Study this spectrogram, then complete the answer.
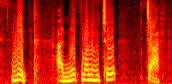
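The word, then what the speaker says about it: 넷: কাকার দিলাম নিচে আছে সিউট সিউট নিচে বসলে উচ্চারণ হবে তাই আমরা একটা ত নিলাম তাহলে উচ্চারণ হবে নেত আর নেত মানে হচ্ছে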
